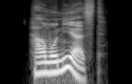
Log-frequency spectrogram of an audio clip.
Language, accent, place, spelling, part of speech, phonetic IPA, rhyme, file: German, Germany, Berlin, harmonierst, verb, [haʁmoˈniːɐ̯st], -iːɐ̯st, De-harmonierst.ogg
- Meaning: second-person singular present of harmonieren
